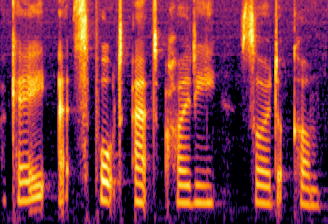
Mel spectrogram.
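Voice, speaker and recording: A woman's voice: medium pitch, steady tone, normal speed, creaky. A woman hosting a live online coaching session, talking casually with lots of ums and restarts as she reads and answers viewer comments. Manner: chatty, warm-hearted, many ums and restarts.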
